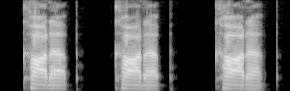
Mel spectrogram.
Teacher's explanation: we have a t between two vowels again so I'll pronounce it as a soft D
